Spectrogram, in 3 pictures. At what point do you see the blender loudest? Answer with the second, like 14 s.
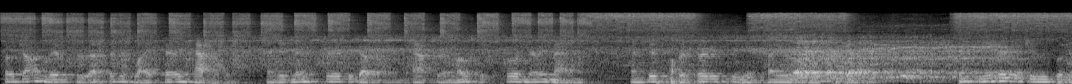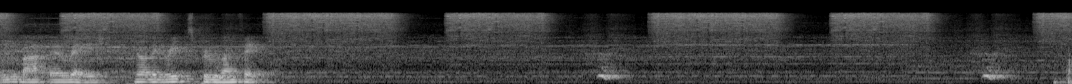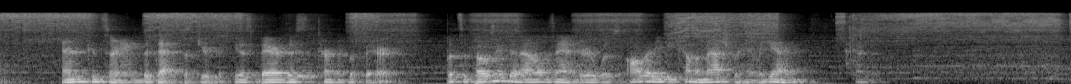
8 s.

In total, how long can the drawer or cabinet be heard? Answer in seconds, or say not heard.
2 s.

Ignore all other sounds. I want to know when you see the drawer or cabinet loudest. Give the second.
7 s.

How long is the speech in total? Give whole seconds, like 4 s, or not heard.
21 s.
